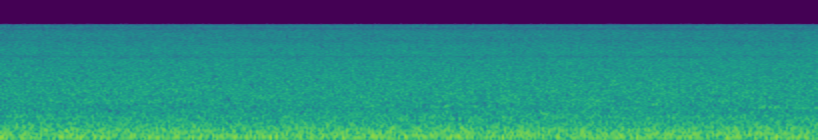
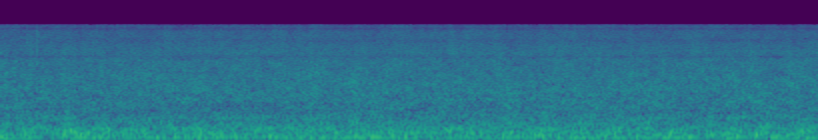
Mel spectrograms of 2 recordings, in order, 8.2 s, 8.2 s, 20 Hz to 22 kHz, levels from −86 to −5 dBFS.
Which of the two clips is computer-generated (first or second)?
second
